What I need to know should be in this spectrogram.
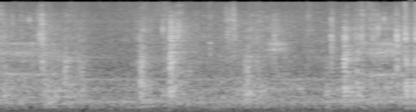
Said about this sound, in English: The rattling you hear is Jim getting out a utensil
